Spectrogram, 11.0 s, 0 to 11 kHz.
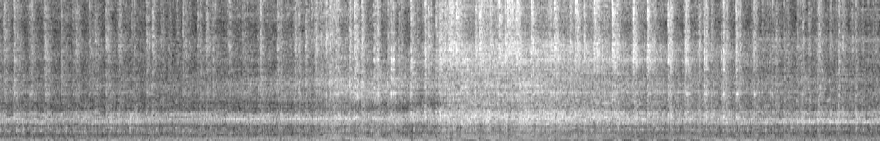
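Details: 1973 IZH Jupiter 3 350cc two-stroke motorcycle with 6-volt system, revived after years unused with points set, carb done and wiring repaired: loud crackling beat at a steady idle with light blips, no misses; normal two-stroke idle.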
